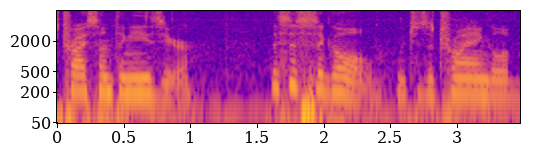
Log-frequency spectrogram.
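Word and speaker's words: segol: something easier this is Seagal which is a triangle of dots Seagal makes the a sound in bed Segal can also appear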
